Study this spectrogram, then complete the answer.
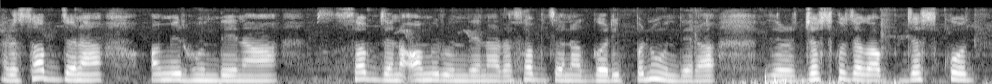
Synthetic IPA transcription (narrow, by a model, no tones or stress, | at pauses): ɾʌsʌbd͡ʒʌnaʌmiɾɦũnd̪ena | sʌbd͡ʒʌnaʔʌmiɾɦũnd̪enaɾʌsʌbd͡ʒənaɡəɾib̚pəniɦũnd̪ena | d͡ʒʌskod͡ʒʌɡad͡ʒʌsko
